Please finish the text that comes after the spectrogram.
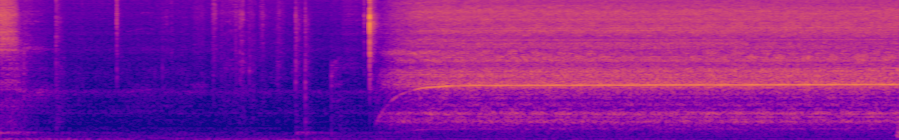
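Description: Heat tool for gold embossing on a handmade card starts with a click and then blows a steady, loud whooshing hum that continues unbroken after a quiet start.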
